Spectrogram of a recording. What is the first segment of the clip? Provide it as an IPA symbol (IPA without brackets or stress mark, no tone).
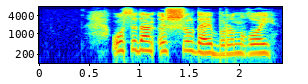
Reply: w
